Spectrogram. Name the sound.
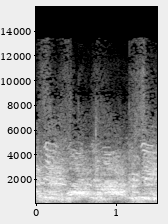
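crowd of protesters shouting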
